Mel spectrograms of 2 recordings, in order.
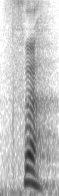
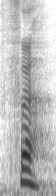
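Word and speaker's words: ث: To pronounce this letter correctly, it is important that we touch the tip of our tongue softly to the edges of our top 2 teeth, front 2 teeth, like Thaa, Thaa.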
